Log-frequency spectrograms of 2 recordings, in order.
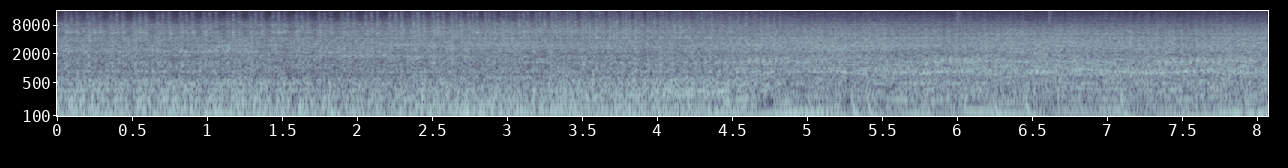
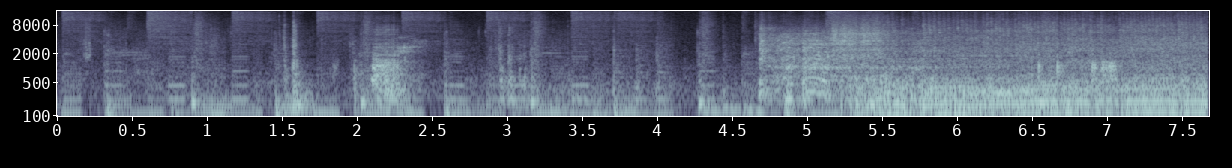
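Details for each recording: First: Classic car with worn engine mounts, rough idle, after fuel system cleaner: loud uneven idle with a raspy puffing chuff in the exhaust note; exhaust leak, otherwise runs well, no longer sputters on throttle. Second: Classic car whose no-start came from loose wires cutting the fuel pump, now fixed: after background clatter it fires at once on the first try and settles into a strong, even run; starting healthily.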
